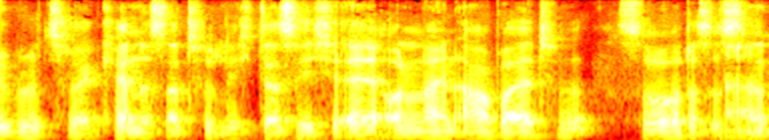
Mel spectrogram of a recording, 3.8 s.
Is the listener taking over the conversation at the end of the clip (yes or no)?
no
